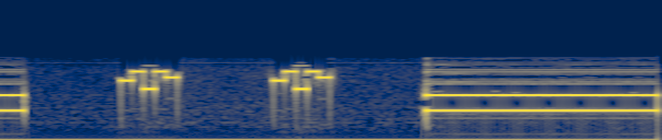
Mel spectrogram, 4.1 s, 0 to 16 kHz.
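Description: Five-tone selective call (ZVEI), heard as quick runs of five tones, tones of about 70 ms. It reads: 88559 88559
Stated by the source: ZVEI five-tone selective call received on an SDR.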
